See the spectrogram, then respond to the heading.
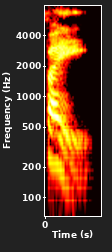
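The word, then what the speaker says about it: פ: And then, of course, without the dot, that is then a fay.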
